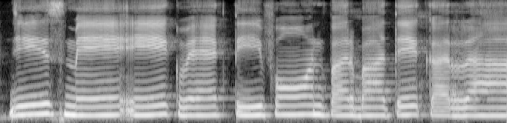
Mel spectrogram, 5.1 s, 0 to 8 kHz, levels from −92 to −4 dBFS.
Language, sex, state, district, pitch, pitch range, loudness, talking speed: Hindi, female, Uttar Pradesh, Saharanpur, 205 Hz, 200-220 Hz, -13 LUFS, 95 wpm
